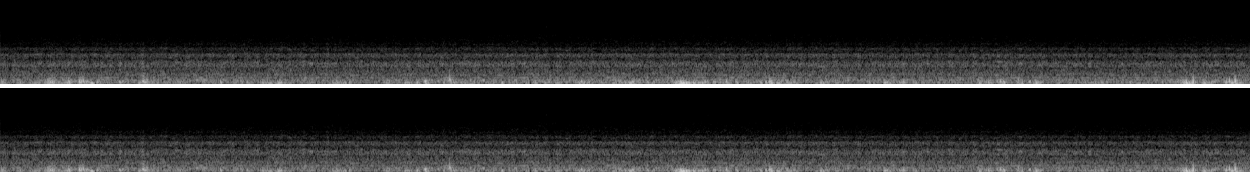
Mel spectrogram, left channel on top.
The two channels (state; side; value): identical; both; correlation 1.00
